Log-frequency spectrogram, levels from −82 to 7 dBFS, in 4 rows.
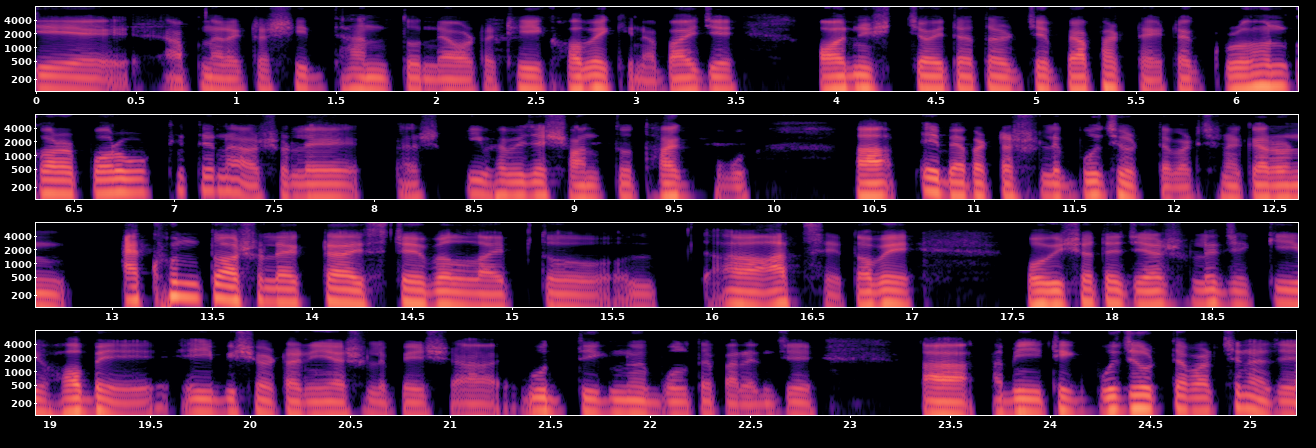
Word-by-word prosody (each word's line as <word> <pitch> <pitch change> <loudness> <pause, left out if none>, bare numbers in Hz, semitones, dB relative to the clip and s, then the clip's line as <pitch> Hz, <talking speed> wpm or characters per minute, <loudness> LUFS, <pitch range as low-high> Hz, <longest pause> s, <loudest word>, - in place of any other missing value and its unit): যে 125 -1 +1 0.6
আপনার 105 0 -3
একটা 110 +1 -8
সিদ্ধান্ত 110 -2 -3 0.2
নেওয়াটা 100 0 -2
ঠিক 115 -2 +2
হবে 115 +1 +4
কিনা? 100 -4 -8
বা 105 - +1
এই - - -7
যে 115 - +2 0.5
অনিশ্চয়তার 120 -1 +1
যে 120 - +2
ব্যাপারটা, 115 -1 +1
এটা 105 - -3 0.2
গ্রহণ 125 +4 +5
করার 145 -1 +4
পরবর্তীতে 155 +3 +1
না 155 - -1
আসলে 120 +1 -3 0.5
আস 120 - -7 0.2
কিভাবে 130 -2 -1
যে - - +3
শান্ত 110 0 -2 0.2
থাকব? 125 -1 +1 0.8
আ - - +10 0.3
এই 155 - +6
ব্যাপারটা 125 -2 +1
আসলে 120 +2 -3
বুঝে 135 -1 +1
উঠতে 105 -1 -7
পারছি 100 +2 -8
না। 110 - 0
কারণ 115 0 +3 0.5
এখন 195 +2 +2
তো 180 - +5
আসলে 145 -2 -2
একটা 140 +3 +1 0.2
stable 125 -3 +3
life 105 +1 -2
তো 110 - -1 0.9
আ - - +6 0.2
আছে। 120 -4 -6
তবে 125 +2 +5 0.7
ভবিষ্যতে 125 +2 +4
যে 125 - +3
আসলে 130 +2 -4
যে 125 - -3
কি 135 -2 -1 0.2
হবে? 130 -1 +4 0.4
এই 125 - +2
বিষয়টা 115 -2 -2
নিয়ে 110 0 +1
আসলে 110 -1 -6
বেশ 100 -1 -3 0.2
আ - - -3 0.3
উদ্বিগ্নই 120 -2 -1
বলতে 110 +1 -3
পারেন। 95 -1 -4
যে 110 - -2 0.7
আ - - +7 0.3
আমি 125 +2 +2 0.2
ঠিক 135 - +2
বুঝে 140 +3 +5
উঠতে 145 +1 0
পারছি 135 +4 -2
না 125 - +2
যে, 110 - +1
120 Hz, 160 wpm, -25 LUFS, 110-130 Hz, 0.9 s, আ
